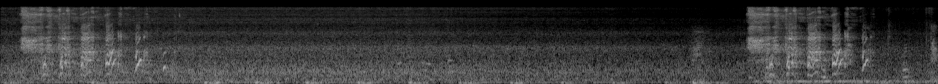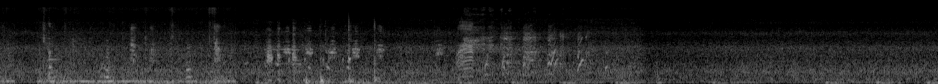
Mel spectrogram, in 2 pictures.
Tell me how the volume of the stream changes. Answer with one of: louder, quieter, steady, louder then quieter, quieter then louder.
quieter.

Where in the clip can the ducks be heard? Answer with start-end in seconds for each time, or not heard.
6.8-14.3.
